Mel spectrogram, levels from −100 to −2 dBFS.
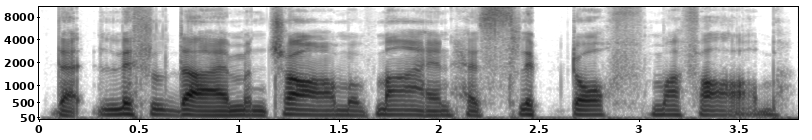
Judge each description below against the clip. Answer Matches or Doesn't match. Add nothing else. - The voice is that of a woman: Matches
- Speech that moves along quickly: Doesn't match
